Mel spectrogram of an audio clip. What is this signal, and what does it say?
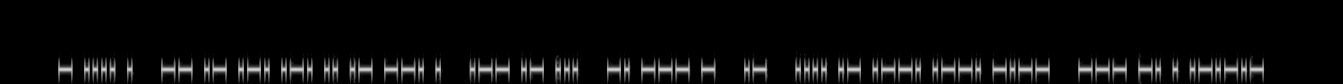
Morse code, heard as a keyed tone, about 28 wpm, 700 Hz. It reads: THE MARRIAGE WAS NOT A HAPPY ONE.
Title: Sentences from Top 1000 Words - Review Part 5 - 28wpm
